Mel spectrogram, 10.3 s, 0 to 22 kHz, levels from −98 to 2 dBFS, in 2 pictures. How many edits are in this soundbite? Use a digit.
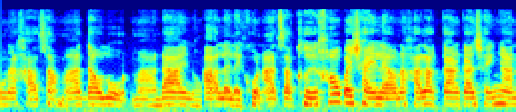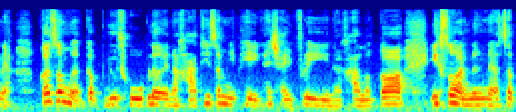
1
